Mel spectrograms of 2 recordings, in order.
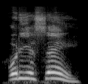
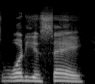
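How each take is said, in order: First: Loud, high mock promo shout; mock Piper mic call. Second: Said in the usual way. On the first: Host mocks Piper cutting in again, loud and high. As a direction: bark it like a pushy announcer.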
